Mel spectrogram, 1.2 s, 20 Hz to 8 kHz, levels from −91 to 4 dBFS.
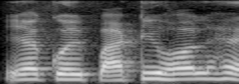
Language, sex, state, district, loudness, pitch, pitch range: Hindi, male, Jharkhand, Deoghar, -13 LUFS, 190 Hz, 185-200 Hz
